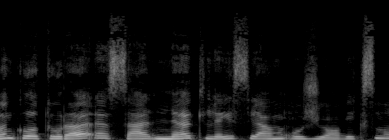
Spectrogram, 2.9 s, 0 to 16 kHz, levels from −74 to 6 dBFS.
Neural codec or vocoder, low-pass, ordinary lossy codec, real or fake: codec, 32 kHz, 1.9 kbps, SNAC; 14.4 kHz; MP3, 64 kbps; fake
